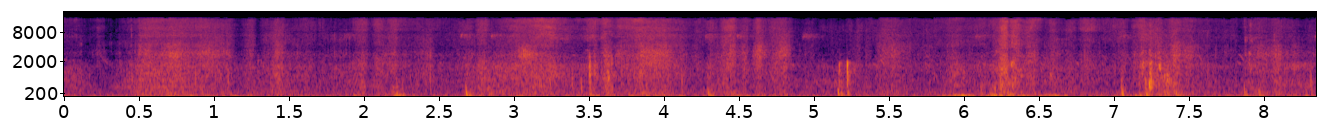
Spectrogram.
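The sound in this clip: Footsteps walking through a tricky, muddy section of a countryside walk, faint and uneven, with irregular steps under a steady wash of background noise.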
